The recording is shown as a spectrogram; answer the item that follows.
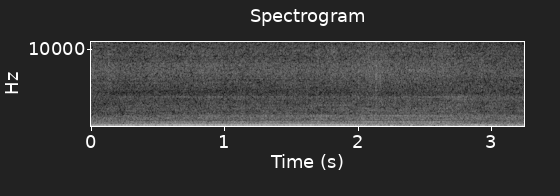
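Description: A 2025 Kia Sportage SUV with a seven-speed transmission accelerates out of a corner, its engine holding a steady, rising drone and whir throughout, heard from inside the cabin with no speech.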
